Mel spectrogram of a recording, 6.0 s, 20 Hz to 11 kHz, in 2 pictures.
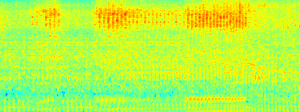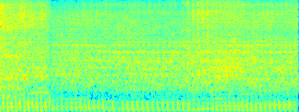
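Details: Go-kart with 11hp Honda GX340 single at full throttle: uneven, surging beat that falters instead of holding steady; stumbling when floored, owner suspects low fuel, unconfirmed.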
